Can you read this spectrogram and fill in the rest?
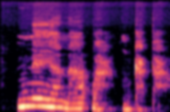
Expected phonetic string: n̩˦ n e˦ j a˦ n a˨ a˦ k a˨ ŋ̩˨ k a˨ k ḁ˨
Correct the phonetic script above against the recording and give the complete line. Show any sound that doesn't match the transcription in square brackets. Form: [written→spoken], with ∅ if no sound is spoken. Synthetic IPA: n̩˦ n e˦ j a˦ n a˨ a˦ [k→k͡p] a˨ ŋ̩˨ k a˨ [k→t] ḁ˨

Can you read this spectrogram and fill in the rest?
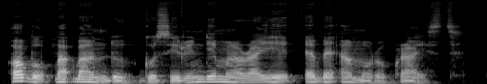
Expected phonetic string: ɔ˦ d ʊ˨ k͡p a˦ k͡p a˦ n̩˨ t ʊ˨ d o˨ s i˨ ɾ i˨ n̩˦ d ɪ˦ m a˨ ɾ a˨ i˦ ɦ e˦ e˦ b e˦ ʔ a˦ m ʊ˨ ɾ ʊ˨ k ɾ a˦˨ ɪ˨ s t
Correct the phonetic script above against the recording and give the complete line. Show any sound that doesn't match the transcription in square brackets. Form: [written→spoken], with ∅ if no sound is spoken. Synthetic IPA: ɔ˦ [d→b] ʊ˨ k͡p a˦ k͡p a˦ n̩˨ [t→d] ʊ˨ [d→ɡ] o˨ s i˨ ɾ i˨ n̩˦ d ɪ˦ m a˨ ɾ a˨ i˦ ɦ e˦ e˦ b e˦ ʔ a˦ m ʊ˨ ɾ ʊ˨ k ɾ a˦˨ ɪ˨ s t

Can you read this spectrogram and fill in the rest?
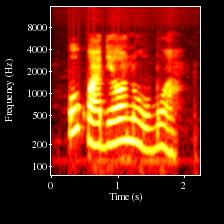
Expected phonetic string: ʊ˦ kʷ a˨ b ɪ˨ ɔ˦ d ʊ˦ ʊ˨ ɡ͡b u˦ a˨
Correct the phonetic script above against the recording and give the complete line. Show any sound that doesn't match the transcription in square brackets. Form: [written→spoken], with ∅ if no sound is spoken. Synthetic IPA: ʊ˦ kʷ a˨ [b→d] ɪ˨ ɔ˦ [d→n] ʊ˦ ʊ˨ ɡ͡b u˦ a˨

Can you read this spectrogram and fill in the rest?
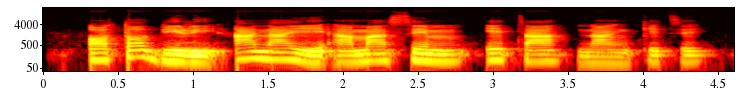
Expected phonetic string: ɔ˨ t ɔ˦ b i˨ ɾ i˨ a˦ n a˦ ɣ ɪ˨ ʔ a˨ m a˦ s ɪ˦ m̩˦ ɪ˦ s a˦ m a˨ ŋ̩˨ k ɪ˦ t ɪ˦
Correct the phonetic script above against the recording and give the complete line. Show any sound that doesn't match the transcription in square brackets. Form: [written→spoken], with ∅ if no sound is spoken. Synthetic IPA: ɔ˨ t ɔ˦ b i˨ ɾ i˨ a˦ n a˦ ɣ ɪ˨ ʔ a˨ m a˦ s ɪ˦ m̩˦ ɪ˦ [s→t] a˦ [m→n] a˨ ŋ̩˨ k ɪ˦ t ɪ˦

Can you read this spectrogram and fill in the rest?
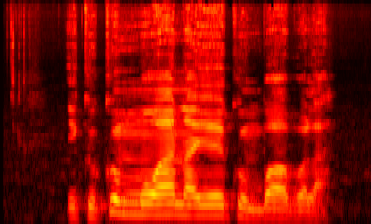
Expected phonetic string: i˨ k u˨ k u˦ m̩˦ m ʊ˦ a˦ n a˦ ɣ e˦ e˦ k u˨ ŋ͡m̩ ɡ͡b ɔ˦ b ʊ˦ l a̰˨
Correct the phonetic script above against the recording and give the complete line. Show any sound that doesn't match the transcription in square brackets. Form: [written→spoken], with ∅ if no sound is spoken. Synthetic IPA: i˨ k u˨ k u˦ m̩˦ m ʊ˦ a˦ n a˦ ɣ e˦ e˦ k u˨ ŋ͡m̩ ɡ͡b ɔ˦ b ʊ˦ l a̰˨

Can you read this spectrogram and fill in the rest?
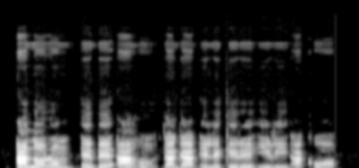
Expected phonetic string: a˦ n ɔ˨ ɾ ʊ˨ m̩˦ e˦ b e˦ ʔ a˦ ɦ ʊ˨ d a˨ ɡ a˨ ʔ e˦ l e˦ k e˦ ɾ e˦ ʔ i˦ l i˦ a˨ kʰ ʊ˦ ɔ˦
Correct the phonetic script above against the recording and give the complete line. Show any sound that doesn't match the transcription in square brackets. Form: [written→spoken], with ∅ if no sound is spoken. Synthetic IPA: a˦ n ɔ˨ ɾ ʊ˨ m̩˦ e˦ b e˦ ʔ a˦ ɦ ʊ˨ d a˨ ɡ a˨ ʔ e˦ l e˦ k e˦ ɾ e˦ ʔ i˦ [l→ɾ] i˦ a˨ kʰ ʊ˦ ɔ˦

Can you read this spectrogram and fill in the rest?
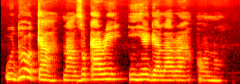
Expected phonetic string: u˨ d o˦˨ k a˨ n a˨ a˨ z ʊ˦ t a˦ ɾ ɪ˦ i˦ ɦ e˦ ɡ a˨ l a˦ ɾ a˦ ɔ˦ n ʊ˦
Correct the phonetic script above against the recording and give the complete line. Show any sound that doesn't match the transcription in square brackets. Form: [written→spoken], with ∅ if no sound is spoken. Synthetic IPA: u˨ d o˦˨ k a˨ n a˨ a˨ z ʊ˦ [t→k] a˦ ɾ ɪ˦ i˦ ɦ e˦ ɡ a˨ l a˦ ɾ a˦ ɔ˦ n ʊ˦

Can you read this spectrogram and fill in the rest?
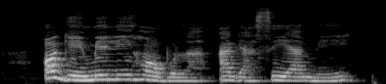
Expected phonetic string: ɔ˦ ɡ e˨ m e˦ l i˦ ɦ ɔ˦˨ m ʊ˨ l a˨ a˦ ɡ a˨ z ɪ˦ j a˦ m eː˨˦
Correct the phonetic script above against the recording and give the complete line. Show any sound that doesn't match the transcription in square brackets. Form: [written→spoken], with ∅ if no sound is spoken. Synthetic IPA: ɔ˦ ɡ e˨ m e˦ l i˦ ɦ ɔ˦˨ [m→b] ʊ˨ l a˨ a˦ ɡ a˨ [z→s] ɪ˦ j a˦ m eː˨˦

